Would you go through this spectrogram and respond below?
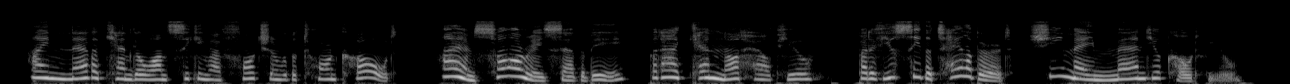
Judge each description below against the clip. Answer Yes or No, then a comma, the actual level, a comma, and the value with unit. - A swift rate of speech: No, average, 175 wpm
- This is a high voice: Yes, very high, 255 Hz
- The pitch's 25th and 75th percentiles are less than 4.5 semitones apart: No, average, 5.0 semitones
